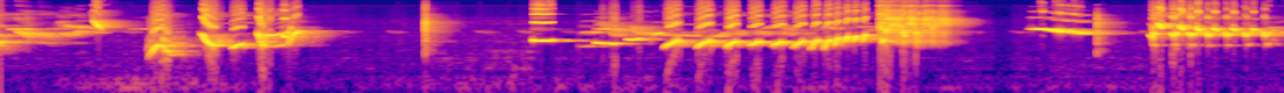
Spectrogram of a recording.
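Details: White-rumped shama singing at morning to provoke other shamas, a varied medley of mimicked phrases: looping whistles, a rapid stuttering trill, a harsh rasp and a final buzzy rattle, with brief silent gaps.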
